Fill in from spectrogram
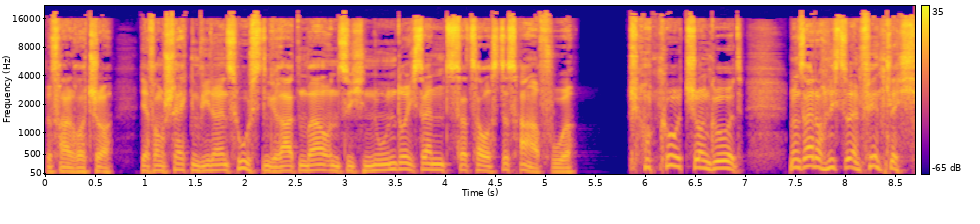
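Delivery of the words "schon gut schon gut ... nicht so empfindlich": very high, giggly, chuckling, soothing tone. A man answers his friend's order to shut up: chuckling. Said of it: "Mario gluckste immer noch".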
